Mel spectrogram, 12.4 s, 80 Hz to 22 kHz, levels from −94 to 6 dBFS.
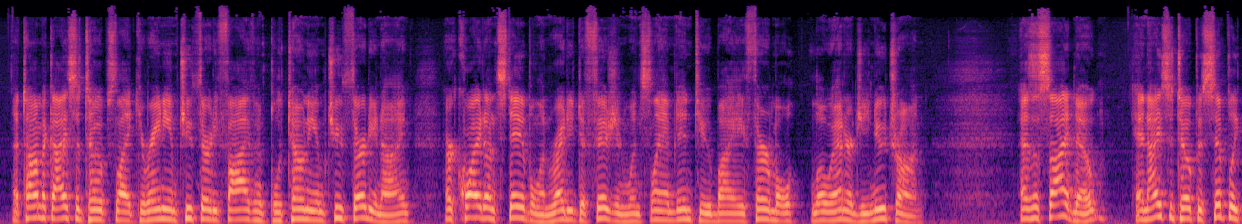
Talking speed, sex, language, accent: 140 wpm, male, English, American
